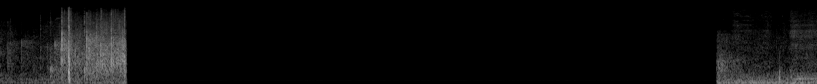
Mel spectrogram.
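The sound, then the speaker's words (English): A church audience at Willowdale Chapel applauds in a dense wash of clapping that cuts off abruptly after a second, leaving a long near-silence with a faint low hum, then loud applause bursts in again at the end. “Nice of you to clap when you don't have any idea what I'm going to say.”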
